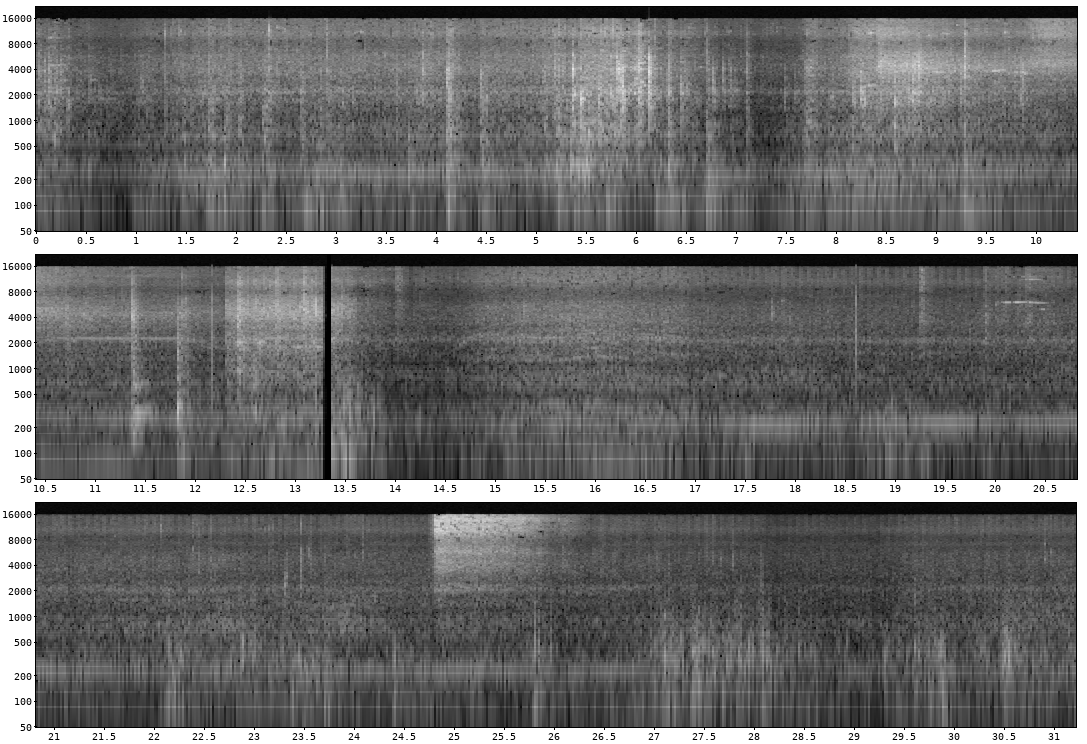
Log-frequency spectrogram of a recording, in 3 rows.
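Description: Dennis Elite 6 refuse lorry running at the kerb, its engine humming steadily while the rear bin lift and body work, with several short clattering, hissing bursts in the first half. Near the end there is a sharp burst of air hiss, the lorry's air brakes releasing, and the lorry pulls away.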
